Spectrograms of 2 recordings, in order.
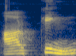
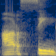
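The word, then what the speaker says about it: arcing: ಎಆರ್ಸಿ ಆದಮೇಲೆ ಐ ಇದೆ ಬಟ್ ಅದನ್ನ ನಾವು ಐಎನ್ಜಿ ಅಂತ ಹೇಳಿದಾಗ ಆರ್ಕಿಂಗ್ ಅಂತ ಹೇಳ್ತೀವಿ ಆರ್ಸಿಂಗ್ ಅಂತ ಹೇಳಲ್ಲ ಸೋ ಇದು ಕೆ ಸೌಂಡ್ ಬರುತ್ತೆ ಇಲ್ಲಿ ಸೌಂಡ್ ಕೆ ಬರುತ್ತೆ ಆರ್ಕಿಂಗ್ ಆರ್ಸಿಂಗ್ ಅಲ್ಲ ಇದು ಅಷ್ಟೇ ಸಾಕರ್ ಸಾಸರ್ ಸೋ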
